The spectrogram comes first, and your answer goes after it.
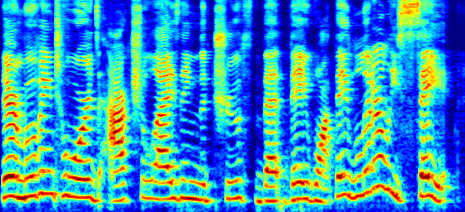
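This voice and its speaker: A woman's voice: high voice, moderate pace, fairly bright tone. A woman hosting a livestream, giving casual, opinionated reaction commentary in an emphatic way with rhetorical questions. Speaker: livestream host.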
